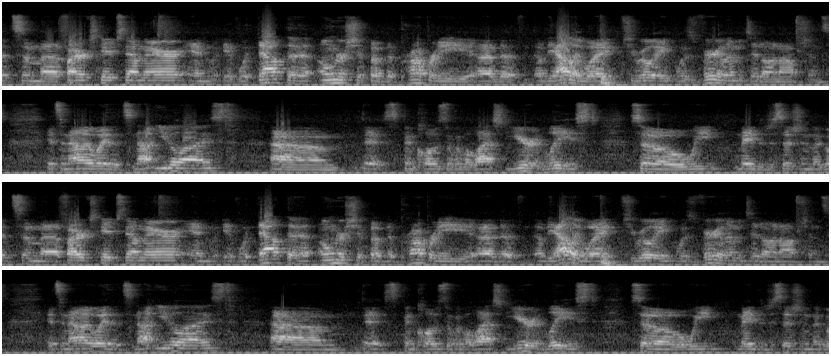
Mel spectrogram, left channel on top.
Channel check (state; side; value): normal; both; correlation 0.04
